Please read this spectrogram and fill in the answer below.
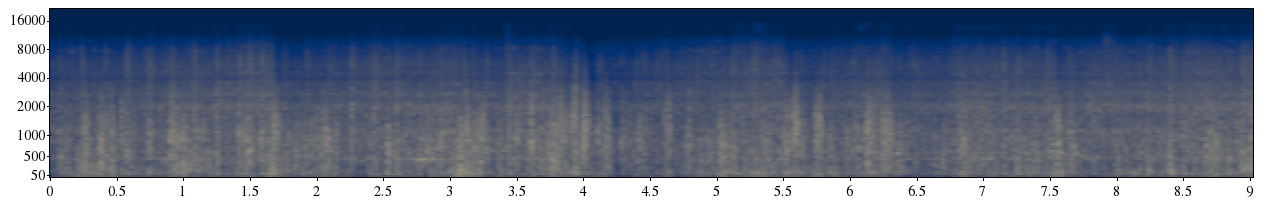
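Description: A moving passenger train coach, heard from outside its window: steel wheels running on the rails with a steady rumble and frequent irregular clicks and clatter.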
